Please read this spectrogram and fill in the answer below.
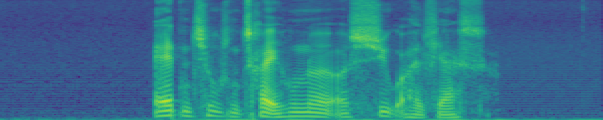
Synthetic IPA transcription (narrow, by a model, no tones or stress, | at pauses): æd̥n̩t͡sʰṵːsn̩t͡sʰʁɛ̰ːɦunɐð̞̩ˠɒ̽syʊɒ̽ɦælfjæɐs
